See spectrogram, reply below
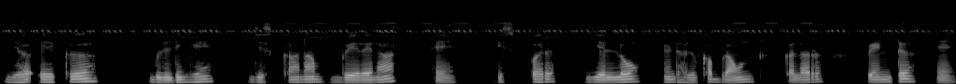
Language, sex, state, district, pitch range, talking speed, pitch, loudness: Hindi, male, Goa, North and South Goa, 110-125 Hz, 105 wpm, 115 Hz, -33 LUFS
